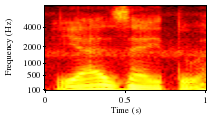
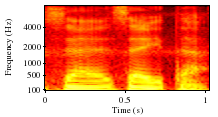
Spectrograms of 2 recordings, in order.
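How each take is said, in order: First: The name ends with the vowel u. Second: The name ends with the vowel a. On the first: The speaker calls it right. "dhammah tanpa tanwin" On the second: The speaker calls it wrong. "tidak boleh"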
